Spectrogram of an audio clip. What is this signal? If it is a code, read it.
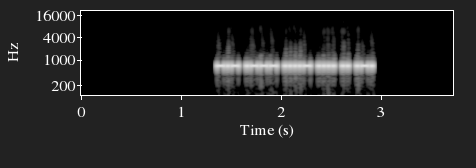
Morse code, heard as a keyed tone, about 50 wpm, 700 Hz. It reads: KJ4HIR
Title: USA Call Signs - 6 Characters - Repeated 3x - 50wpm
